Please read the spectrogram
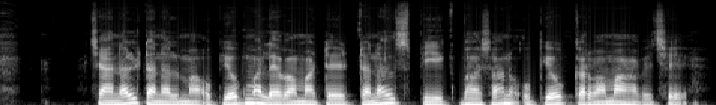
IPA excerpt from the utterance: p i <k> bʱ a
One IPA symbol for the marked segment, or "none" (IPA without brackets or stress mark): k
